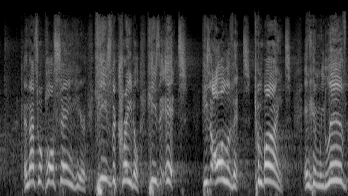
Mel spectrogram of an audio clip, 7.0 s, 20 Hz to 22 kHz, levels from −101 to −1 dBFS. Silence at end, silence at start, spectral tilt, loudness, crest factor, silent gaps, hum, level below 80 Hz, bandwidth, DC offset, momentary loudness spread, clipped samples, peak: 0 s; 0.5 s; -4 dB/octave; -32 LUFS; 16 dB; none; none; -64 dBFS; 17 kHz; under 0.1%; 14 LU; under 0.1%; -16 dBFS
